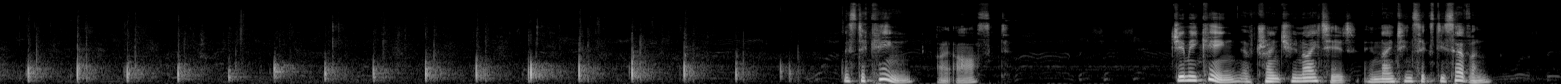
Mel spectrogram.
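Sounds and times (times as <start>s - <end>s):
footsteps walking across a room: 0.0s - 8.9s
speech: 8.5s - 10.2s, 11.8s - 15.0s.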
